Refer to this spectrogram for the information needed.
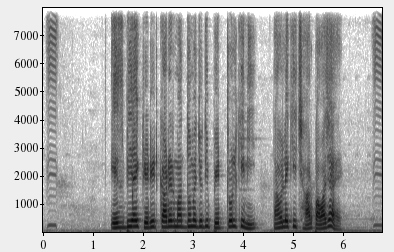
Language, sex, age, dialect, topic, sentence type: Bengali, male, 25-30, Standard Colloquial, banking, question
